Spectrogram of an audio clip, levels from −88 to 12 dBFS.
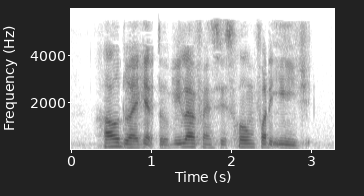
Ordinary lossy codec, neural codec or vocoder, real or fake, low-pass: AAC, 24 kbps; codec, 16 kHz in and 24 kHz out, 2.2 kbps, FireRedTTS-2 codec; fake; 5.4 kHz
